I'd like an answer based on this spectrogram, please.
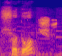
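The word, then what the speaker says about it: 書道: São, o Fernando pode me corrigir na pronúncia, mas eu vou tentar dizer aqui que é o Shodo.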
